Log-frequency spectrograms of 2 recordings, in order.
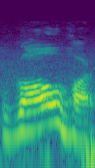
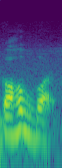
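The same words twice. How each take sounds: First: গহ্বর said as "goubbho", the breathy bh, no separate h; the right গহ্বর, one smooth "goubbho"; correct pronunciation. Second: গহ্বর said as "gohobbor", the b doubled, no h-breath; the mistaken গহ্বর, split into go-ho-bbor; wrong pronunciation. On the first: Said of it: "এটার উচ্চারণ কিন্তু গহ্বর". (সঠিক উচ্চারণ: গহ্বর, "গউব্ভ") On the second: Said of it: "not গহ্বর". (ভুল উচ্চারণ: গহ্বর, "গোহোব্বর" করে) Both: Shown as a demonstration.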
